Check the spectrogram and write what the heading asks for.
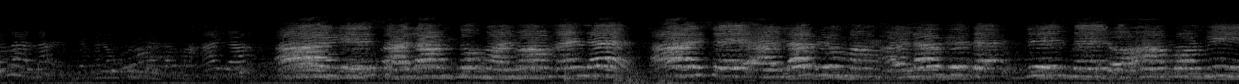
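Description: A group of young children speaking in chorus, many voices together in unison. It is faint for the first few seconds, then loud from about three seconds in, in short phrases.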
